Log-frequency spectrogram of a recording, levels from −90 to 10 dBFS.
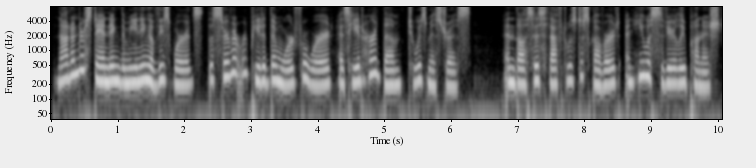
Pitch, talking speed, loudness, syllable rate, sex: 230 Hz, 195 wpm, -17 LUFS, 5.4 syllables/s, female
